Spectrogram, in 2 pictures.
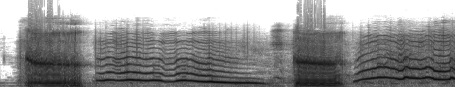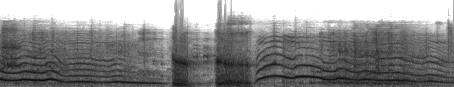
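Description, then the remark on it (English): Three harsh, rasping grunts or snorts alternate with long, wavering, high-pitched whines, a loud and steady cycle of a husband's sleep noises in bed at night in The Bickersons radio show, with no talking. “Whining and giggling and grunting and snorting is driving me crazy.”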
